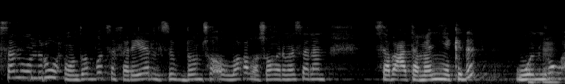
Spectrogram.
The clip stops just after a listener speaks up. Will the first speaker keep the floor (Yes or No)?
No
